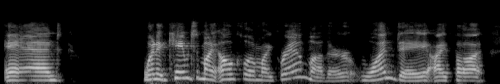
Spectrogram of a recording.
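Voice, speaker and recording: Woman guest, medium-pitched voice, rambling interview storytelling, muffled lo-fi recording. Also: expressive, unhurried, fairly bright tone. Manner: rambling, many filler sounds. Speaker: guest, medium and energy healer. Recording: dull lo-fi audio.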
